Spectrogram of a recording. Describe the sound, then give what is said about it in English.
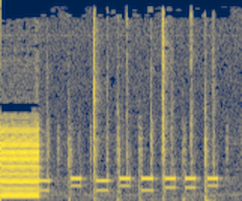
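A rapid string of about eight touch-tone telephone beeps, loud, dialed after pressing flash, following a brief steady tone at the start, each dual-pitched beep clipped and evenly spaced. “Flash. Dial slowly.”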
